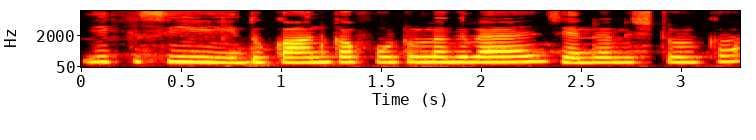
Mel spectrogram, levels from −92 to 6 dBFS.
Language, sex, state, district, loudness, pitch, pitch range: Hindi, female, Bihar, West Champaran, -17 LUFS, 280 Hz, 270-290 Hz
